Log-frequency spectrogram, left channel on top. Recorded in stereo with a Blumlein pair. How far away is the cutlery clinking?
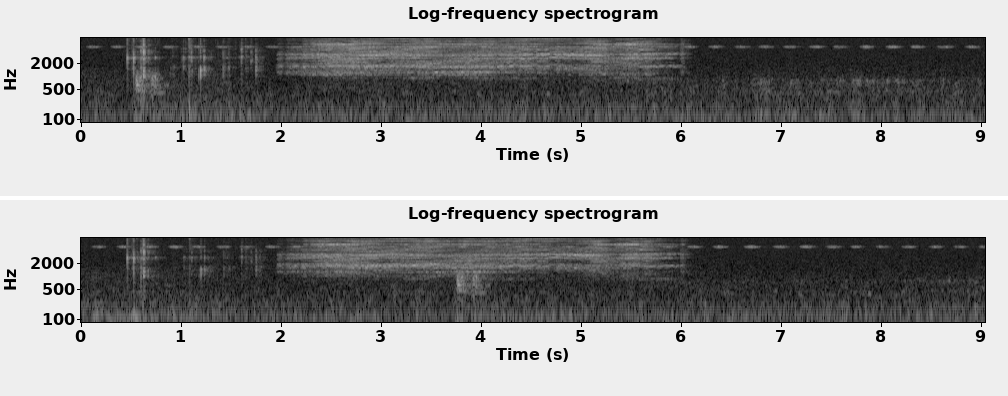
About 10 m.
